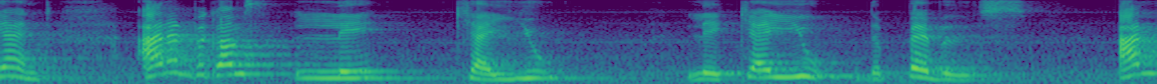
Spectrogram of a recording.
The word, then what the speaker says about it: caillou: Next, le caillou. Le caillou. Now, it is not pronounced, double L is not pronounced in French. In what case? When you have I-double-L together, you do not pronounce double L.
